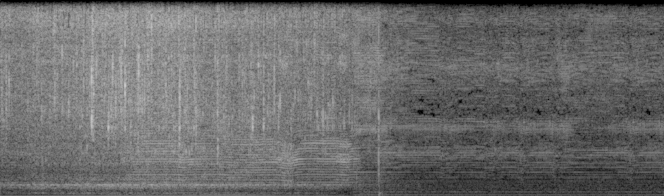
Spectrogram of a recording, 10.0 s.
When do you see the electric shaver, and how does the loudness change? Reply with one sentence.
You can hear the electric shaver from 1.9 to 9.9 s, getting quieter.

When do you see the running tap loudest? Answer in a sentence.
The volume of the running tap peaks at 2 seconds.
